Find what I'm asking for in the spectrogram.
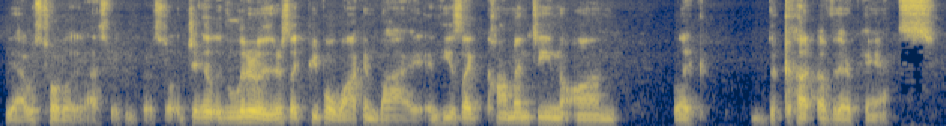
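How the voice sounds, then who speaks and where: A man's voice: lowish voice, fairly even intonation, moderate pace, darkish tone, slightly rough. A man co-hosting a casual podcast, teasing and joking with his co-host. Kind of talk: casual chat.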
